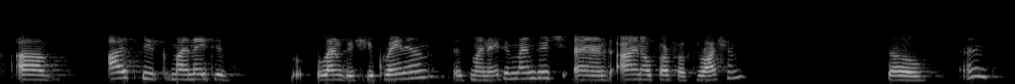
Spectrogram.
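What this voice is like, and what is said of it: Foreign accent in English. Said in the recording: “I do hear an accent”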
